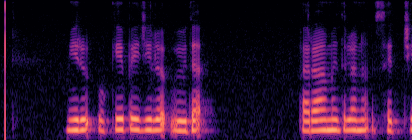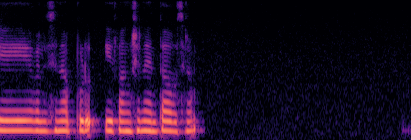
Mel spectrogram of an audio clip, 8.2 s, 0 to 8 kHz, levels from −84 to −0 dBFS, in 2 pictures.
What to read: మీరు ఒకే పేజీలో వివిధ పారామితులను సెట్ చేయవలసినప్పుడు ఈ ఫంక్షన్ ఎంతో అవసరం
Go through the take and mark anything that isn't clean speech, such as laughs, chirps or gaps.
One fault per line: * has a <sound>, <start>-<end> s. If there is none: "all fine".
all fine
